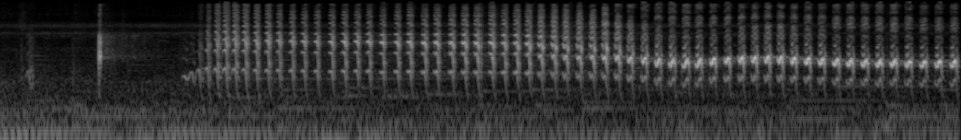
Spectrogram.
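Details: After a soft click, a white-crested laughingthrush launches into a steady, accelerating rattle of harsh stuttering pulses with a ringing tone that slides gradually downward.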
